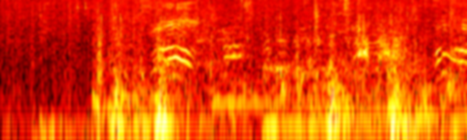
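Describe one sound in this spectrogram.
Magic blasts whoosh and crackle in quick bursts.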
